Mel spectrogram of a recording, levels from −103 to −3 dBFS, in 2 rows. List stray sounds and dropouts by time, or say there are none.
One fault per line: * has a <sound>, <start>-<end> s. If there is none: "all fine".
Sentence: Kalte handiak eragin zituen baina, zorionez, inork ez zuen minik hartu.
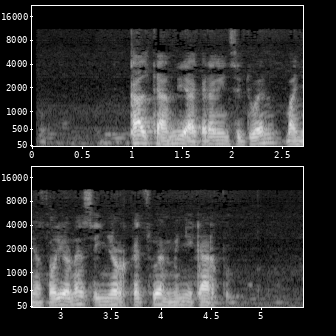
all fine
